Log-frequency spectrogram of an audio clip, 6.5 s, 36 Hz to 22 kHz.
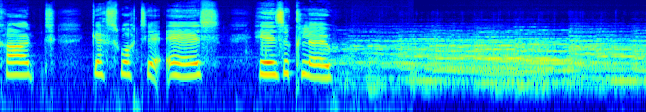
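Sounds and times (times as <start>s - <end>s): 
speech: 0.0s - 3.8s
church bells pealing: 3.0s - 6.4s.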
